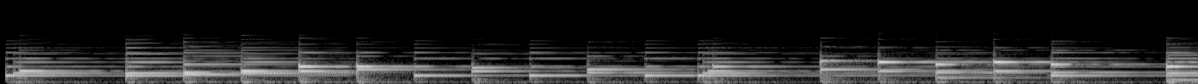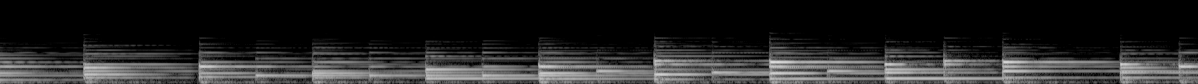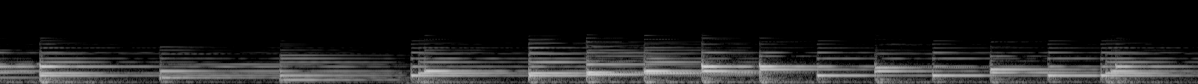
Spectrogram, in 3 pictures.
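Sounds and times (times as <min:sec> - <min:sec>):
piano: 0:00.0 - 0:35.9.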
